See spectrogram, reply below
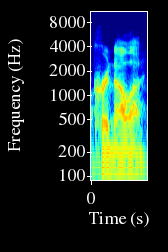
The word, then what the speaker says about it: Cronulla: Am I saying that right? Cronulla? – Oh, Cronulla.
